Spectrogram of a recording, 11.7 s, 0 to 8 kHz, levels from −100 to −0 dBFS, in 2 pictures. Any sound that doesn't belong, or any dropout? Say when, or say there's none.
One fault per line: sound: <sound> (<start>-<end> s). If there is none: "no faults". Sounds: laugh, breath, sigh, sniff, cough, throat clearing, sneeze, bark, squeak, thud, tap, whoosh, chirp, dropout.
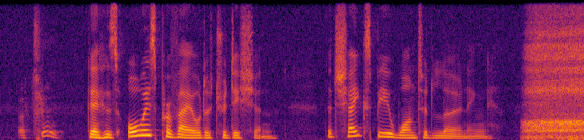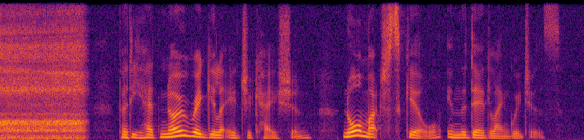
sound: sneeze (0.2-0.7 s)
sound: breath (5.2-6.8 s)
